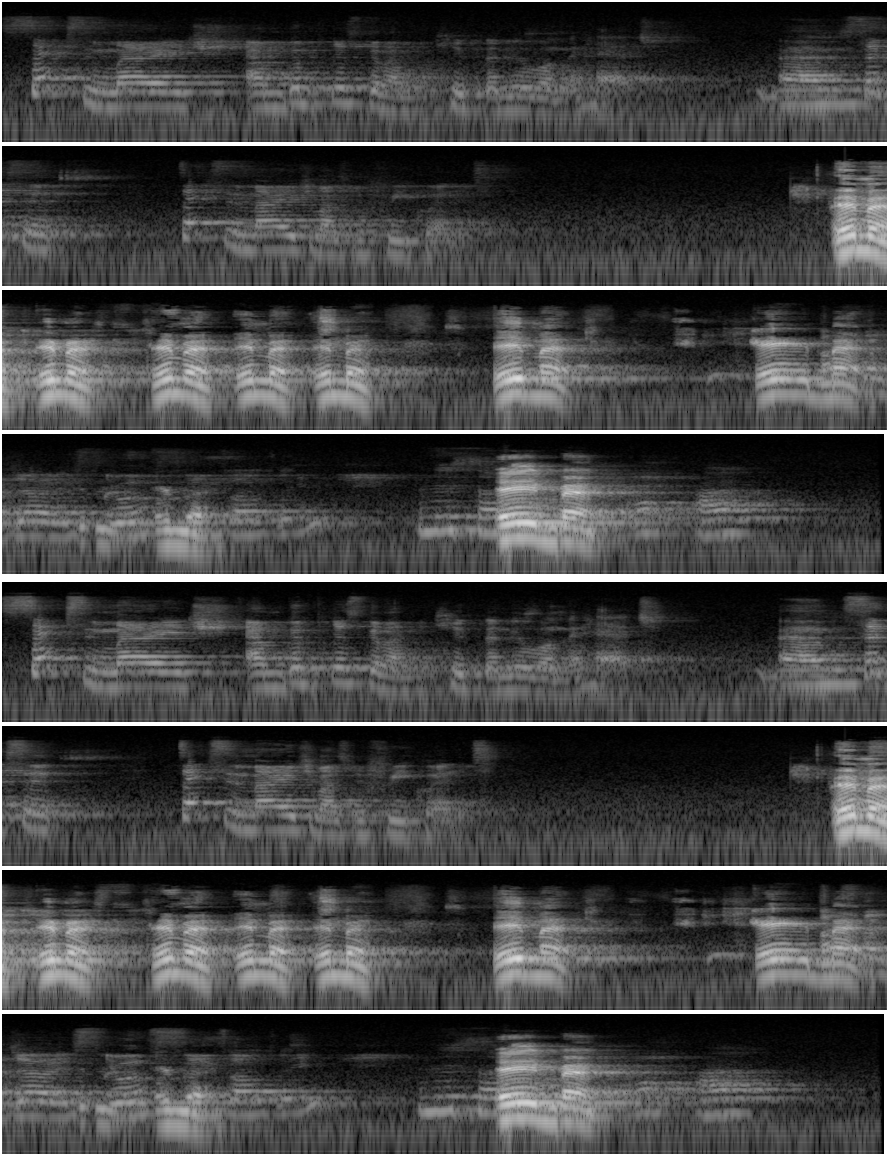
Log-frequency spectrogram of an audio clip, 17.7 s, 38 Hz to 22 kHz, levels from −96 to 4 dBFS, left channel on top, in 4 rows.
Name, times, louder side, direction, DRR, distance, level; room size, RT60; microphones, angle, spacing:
voice 1, 0.0-3.3 3.9-4.7 5.3-6.9 8.7-9.3 12.4-12.6 12.9-14.9, right 3 dB, 40° right, 5 dB, 1.8 m, -44 dB
voice 2, 3.7-4.2 15.0-17.0, left 1 dB, 80° left, -2 dB, 4.1 m, -46 dB
voice 3, 8.4-11.0 11.3-11.7 12.2-12.3 12.6-13.2 13.8-14.3 15.8-16.3, left 1 dB, 10° left, 14 dB, 0.7 m, -24 dB
24.5 x 13.5 x 8.8 m, 1.2 s
head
